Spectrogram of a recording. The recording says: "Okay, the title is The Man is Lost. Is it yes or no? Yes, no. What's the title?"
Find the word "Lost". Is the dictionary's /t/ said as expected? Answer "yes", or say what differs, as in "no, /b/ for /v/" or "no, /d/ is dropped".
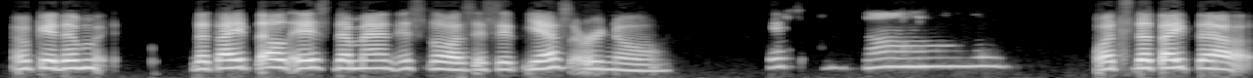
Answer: no, /t/ is dropped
